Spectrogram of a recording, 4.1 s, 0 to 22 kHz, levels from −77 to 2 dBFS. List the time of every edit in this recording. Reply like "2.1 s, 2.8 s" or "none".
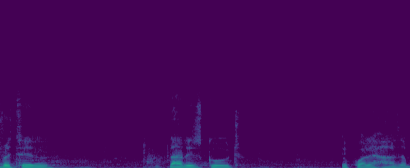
1.6 s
